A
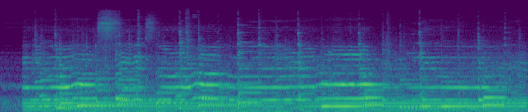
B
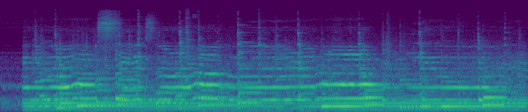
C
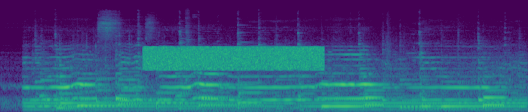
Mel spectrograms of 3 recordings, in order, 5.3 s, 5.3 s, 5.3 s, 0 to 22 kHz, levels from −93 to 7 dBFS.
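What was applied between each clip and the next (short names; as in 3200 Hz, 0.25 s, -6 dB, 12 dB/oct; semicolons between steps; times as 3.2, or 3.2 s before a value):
HPF 210 Hz 6 dB/oct
painted sound noise, 1.42–3.24, 1700–3900 Hz -22 dBFS; gain -1.5 dB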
